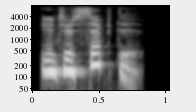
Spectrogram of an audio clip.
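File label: "interceptive", British English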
